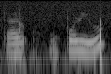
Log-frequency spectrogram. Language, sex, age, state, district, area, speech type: Assamese, female, 18-30, Assam, Sivasagar, rural, spontaneous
